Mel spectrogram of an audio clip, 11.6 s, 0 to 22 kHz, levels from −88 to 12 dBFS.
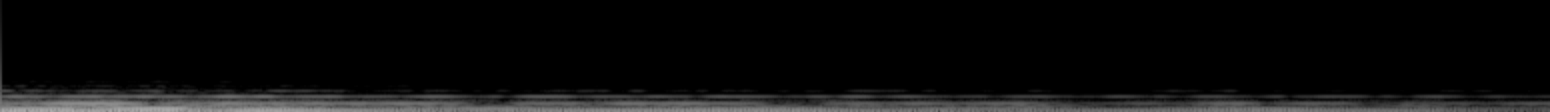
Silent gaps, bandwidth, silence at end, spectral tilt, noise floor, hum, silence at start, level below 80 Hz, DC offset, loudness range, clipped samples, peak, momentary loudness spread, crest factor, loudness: none; 0.9 kHz; 0 s; -18.5 dB/octave; -56 dBFS; none; 0 s; -34 dBFS; under 0.1%; 17 LU; under 0.1%; -16 dBFS; 23 LU; 16 dB; -36 LUFS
